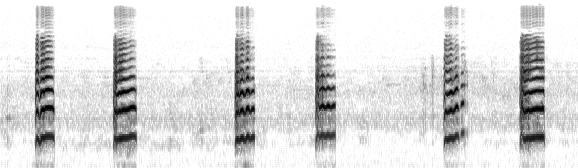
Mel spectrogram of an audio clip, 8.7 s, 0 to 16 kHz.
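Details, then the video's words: Begging Australian magpie chicks at feeding time, filmed by nestcam in Melbourne on 23 September 2022: loud, raspy, buzzy squawks, each about a quarter second, six calls spaced one to two seconds apart in an otherwise quiet nest. "Feeding Time 11:53 Australian Magpie chicks"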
